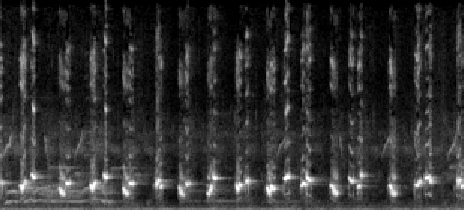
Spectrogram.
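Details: Sooty-headed bulbul singing long rapid 'ropel panjang' song as a lure to set other bulbuls singing: a low steady tone at first, then an even series of short fluty slurred notes, about three per second.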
